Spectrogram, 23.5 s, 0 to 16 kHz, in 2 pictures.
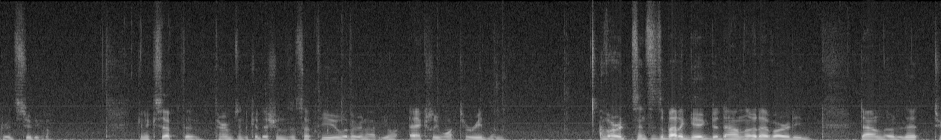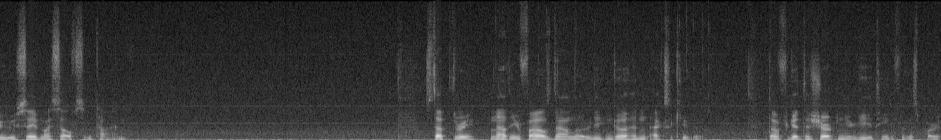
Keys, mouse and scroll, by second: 1.5 click, 1.9 click, 10.4 click, 18.4 click, 20.2 click, 20.3 click.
